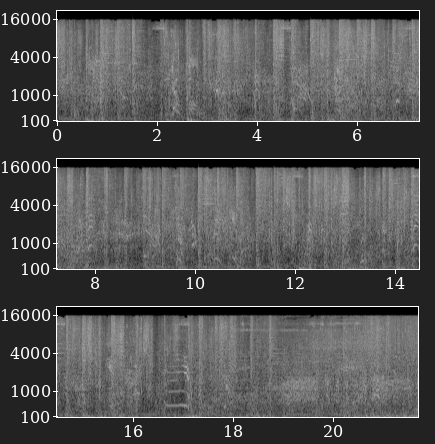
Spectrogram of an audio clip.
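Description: Creatures screech and squeal in a frenzied swarm.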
